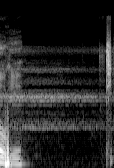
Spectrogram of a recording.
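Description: A voice speaking briefly at the start, then a steady high whine of several held tones at a lower level under the pause.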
